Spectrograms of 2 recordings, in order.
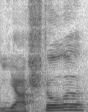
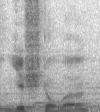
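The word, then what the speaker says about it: Y'shtola: the way this is justola um technically this is supposed to be pronounced yashtola but nobody ever does that at least past Realm Reborn everyone just says yishtola so uh vote now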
